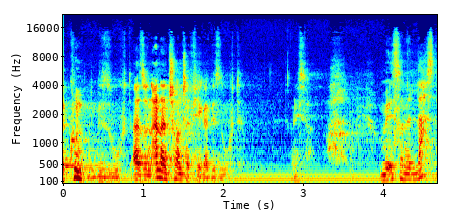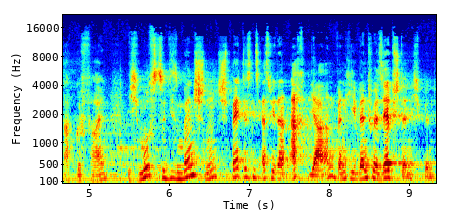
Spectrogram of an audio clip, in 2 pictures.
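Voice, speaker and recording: A man's voice: a little high, fairly bright tone, reverberant, long reverb tail, a little hiss or hum. A man telling a personal faith testimony in a conversational storytelling manner, with frequent fillers. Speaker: congregation member giving a testimony.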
